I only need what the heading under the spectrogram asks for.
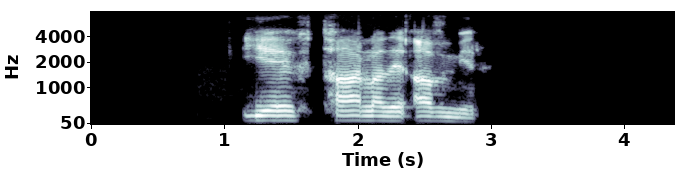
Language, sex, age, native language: Icelandic, male, 20-29, Icelandic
